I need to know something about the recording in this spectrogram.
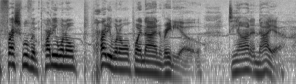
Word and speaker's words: Dionne Anyáh: Dionne Anyáh.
